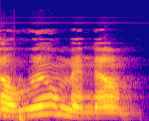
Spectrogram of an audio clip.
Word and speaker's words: aluminum: Aluminum. – So what is it then? – She sounded a little like she ain't even sure. – One had the British accent and the other had this American pronunciation.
